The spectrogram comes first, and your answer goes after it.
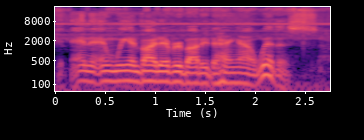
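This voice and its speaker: The speaker has a strong Southern US accent and ordinary pitch variation. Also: man. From US South, southern Alabama. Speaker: YouTuber. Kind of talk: casual vlog talk.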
